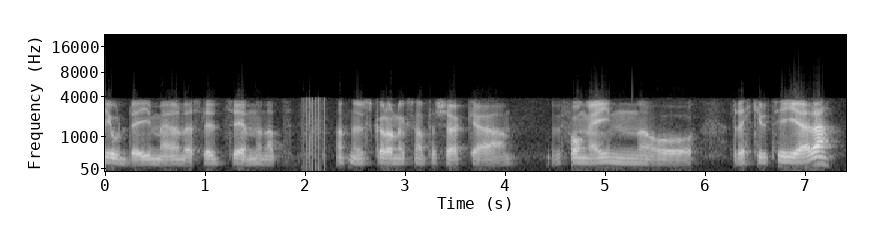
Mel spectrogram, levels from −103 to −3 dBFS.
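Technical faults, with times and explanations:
1.96–2.20 s, bit errors on a digital phone line: there's a quick burst of sharp ticks and crackle just before "att nu ska de". On a 64 kbps A-law G.711 link each flipped bit corrupts one sample, and a hit on the sign or a high-order bit throws that sample far off, so you hear a click. The density sounds like roughly half a percent of bits going bad, while the narrow 250 Hz to 3.5 kHz phone-band speech underneath carries straight through.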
